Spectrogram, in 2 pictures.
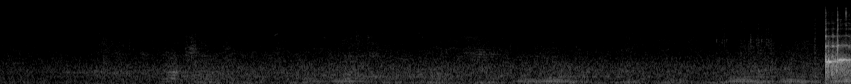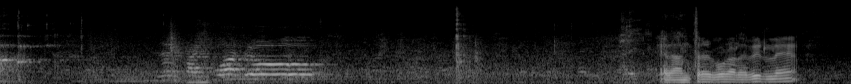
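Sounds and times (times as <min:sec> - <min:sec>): ball striking with ringing knock: 0:08.2 - 0:09.2
man shouting: 0:10.1 - 0:11.8.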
